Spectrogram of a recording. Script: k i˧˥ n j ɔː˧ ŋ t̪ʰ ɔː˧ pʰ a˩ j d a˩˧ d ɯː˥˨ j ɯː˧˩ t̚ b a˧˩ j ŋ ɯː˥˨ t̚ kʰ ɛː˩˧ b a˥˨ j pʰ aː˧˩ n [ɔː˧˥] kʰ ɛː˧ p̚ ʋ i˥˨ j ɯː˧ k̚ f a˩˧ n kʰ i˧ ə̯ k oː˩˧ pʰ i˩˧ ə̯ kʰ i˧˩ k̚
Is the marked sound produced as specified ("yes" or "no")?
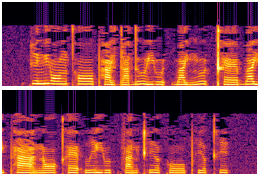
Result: no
